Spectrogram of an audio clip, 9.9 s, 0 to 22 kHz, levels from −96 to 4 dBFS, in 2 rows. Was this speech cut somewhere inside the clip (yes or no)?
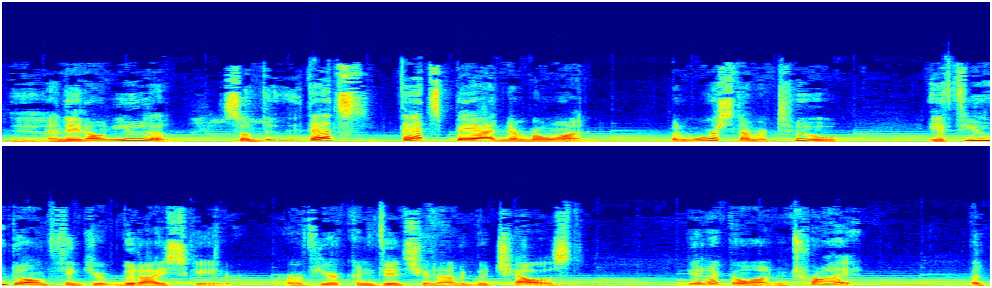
no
